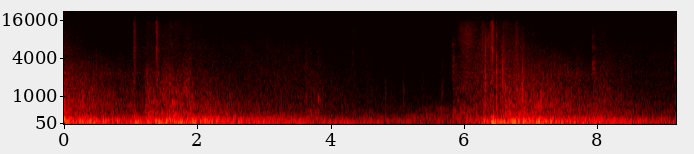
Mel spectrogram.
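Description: Confringo explosive spells in Hogwarts Legacy, two sharp blasts with booming, rumbling bodies over continuous game noise, the second burst after a brief quieter lull.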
